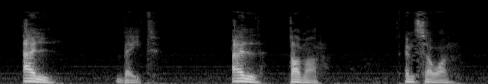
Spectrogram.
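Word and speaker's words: القمر: Let's first of all start with Al-Qamar. How do we pronounce this? It's Al-Qamar. So Al-Qamar. So there's a sukoon there on top of the lam. And it's Al-Qamar. There's no issues with that.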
